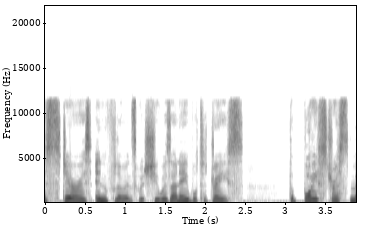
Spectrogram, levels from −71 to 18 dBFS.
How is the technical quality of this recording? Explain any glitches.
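The speech has two short dropouts where compressed frames were skipped, at 1.12 to 1.15 s and at 2.09 s. Missing or rejected frames make the audio jump ahead, by about 20 ms and then about 70 ms. A spectrogram shows an abrupt vertical seam, and the waveform shows a discontinuity.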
